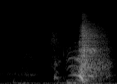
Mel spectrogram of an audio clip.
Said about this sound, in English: I'm going to sneeze.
